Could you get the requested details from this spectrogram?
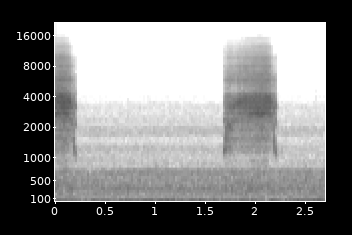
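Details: Nestling barn owls, wild and filmed at their nest box. They make loud, noisy, rasping hisses lasting about half a second, separated by a quieter pause with a constant low hum underneath.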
